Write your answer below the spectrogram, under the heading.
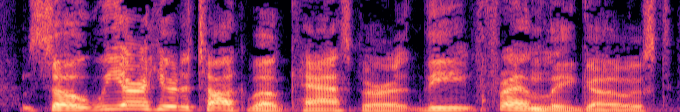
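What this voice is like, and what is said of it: News reporter style delivery. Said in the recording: “You sound like a news reporter into it.”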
